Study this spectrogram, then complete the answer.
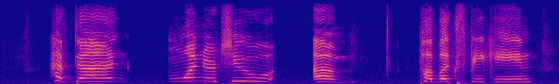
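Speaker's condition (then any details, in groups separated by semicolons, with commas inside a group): Spastic quadriplegic cerebral palsy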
